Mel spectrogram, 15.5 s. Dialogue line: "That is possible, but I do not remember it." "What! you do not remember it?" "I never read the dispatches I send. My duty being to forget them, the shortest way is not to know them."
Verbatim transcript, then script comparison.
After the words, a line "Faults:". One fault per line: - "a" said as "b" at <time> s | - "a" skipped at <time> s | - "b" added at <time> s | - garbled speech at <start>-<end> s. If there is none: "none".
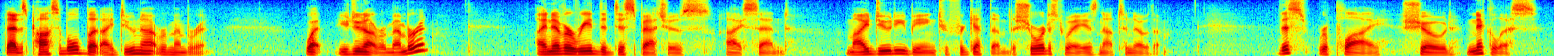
"That is possible, but I do not remember it." "What! you do not remember it?" "I never read the dispatches I send. My duty being to forget them, the shortest way is not to know them." This reply showed Nicholas
Faults:
- "This reply showed Nicholas" added at 12.8 s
